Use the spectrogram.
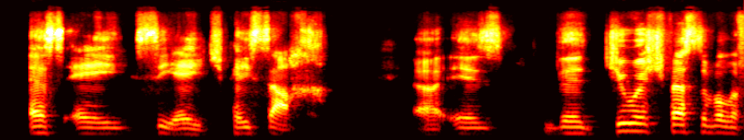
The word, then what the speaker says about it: Pesach: Passover, pronounced Pesach, which is a bit more difficult to pronounce. Pesach, Pesach, is the Jewish festival of freedom.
